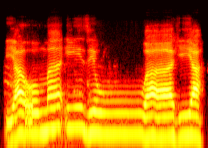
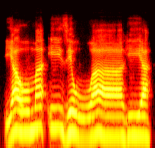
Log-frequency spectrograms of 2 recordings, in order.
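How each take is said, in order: First: The merged sound is nasalized and held longer. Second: The merged sound is plain, with no nasal hum. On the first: The speaker calls it right. "yang betul masuk dan dengung" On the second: The speaker calls it wrong. "Dia dah betul masuk tetapi tidak dengung. Salah"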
